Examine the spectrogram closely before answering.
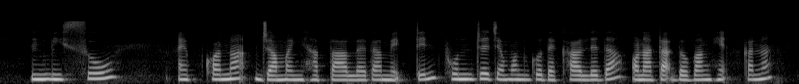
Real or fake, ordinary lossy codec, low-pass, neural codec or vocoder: fake; none; none; codec, 16 kHz, 0.3 kbps, FocalCodec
